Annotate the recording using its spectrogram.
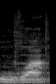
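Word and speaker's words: Mgła: Side, the drummer of Mgwa or MGLA. It's pronounced Mgwa. So he's just a fantastic drummer, and he kind of I love his playing, and it's just an excellent drummer.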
